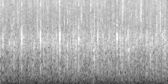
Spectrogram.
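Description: Quiet audience clapping at a church service before the Lord's Supper and a fundraising appeal. The patter is soft and even, with a few individual claps standing out now and then.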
